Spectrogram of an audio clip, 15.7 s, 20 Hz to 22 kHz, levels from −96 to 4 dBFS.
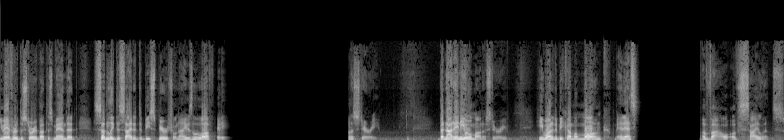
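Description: Repeated packet loss hits the audio from 3.99 to 4.43 s: short holes, none over about 40 ms, are patched by stretching the previous sound, leaving a choppy, robotic stutter. Two long network dropouts likely follow, at 4.45 to 6.98 s and 12.68 to 14.05 s. In each, the sound gives way to a briefly fading buzz, then near-silence, before resuming with that stretch missing.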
